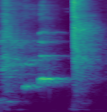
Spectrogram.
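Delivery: squealing laugh; high shriek laugh. Real, not acted.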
